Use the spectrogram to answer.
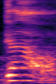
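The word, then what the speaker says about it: gaal: Now that one is, I want to say Gal, is G-A-A-L, and when you look, the way to pronounce it is G-A-W-A-L.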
